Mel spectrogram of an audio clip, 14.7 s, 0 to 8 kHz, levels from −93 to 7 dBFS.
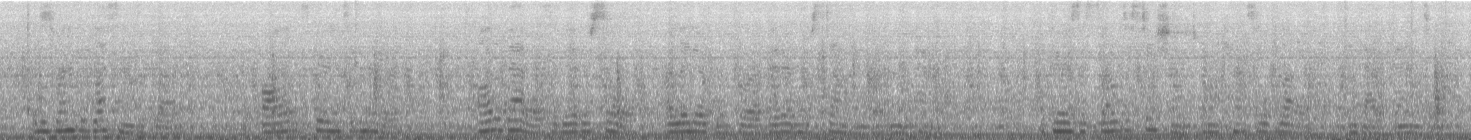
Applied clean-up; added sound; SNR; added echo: none; Engine; -3 dB; reverberation time 2.6 s.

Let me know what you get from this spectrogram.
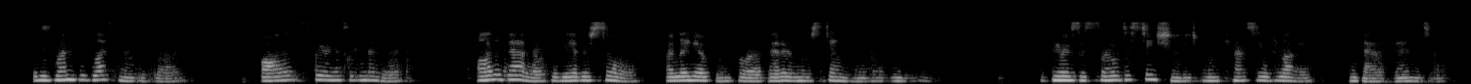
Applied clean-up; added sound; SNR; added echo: neural mask model DeepFilterNet 3.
